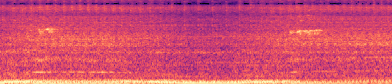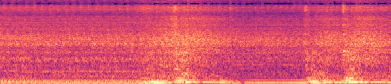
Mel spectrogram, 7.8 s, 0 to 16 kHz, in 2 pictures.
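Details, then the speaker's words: VW Golf 1 with a 2 L engine after the MAP setting was changed to four bar, throttle held by hand, rev gauge not working: a low, steady idle that holds without hunting, a brief blip, then an even settle; it runs healthy. "it's keeping a stable angle. >> Yeah, I'm just keeping my hand there. So, but I'm keeping a stable. It's not jumping around."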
